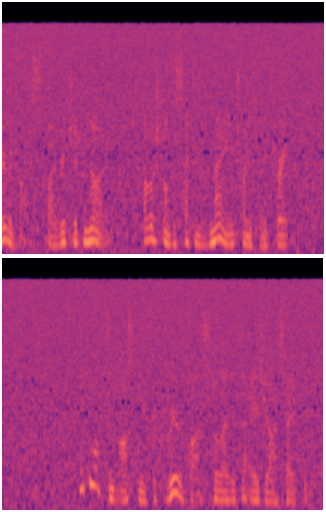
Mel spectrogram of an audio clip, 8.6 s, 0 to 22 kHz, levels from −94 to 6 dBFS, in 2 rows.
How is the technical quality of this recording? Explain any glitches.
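Poor: a heavy, constant hiss sits on the speech for the whole clip.

Low bit depth with dither runs from start to finish. The signal has been reduced to very few amplitude steps, which fits roughly 3-bit quantisation, and random dither was added before rounding, so the error comes out as even white noise rather than harsh distortion. That hiss is about as loud as the speech itself, a steady, flat wash that never pumps or crackles but badly masks the voice throughout.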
